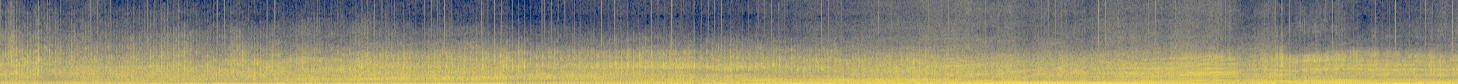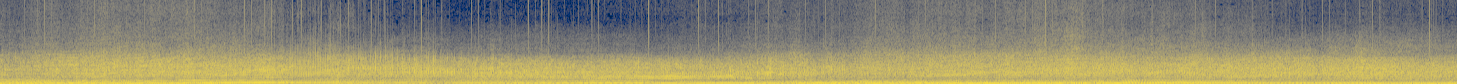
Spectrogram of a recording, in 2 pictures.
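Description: Racing car engines accelerating hard and shifting through the gears, their pitch climbing and dropping back at each shift, several cars heard at once. One car passes close about halfway through.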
